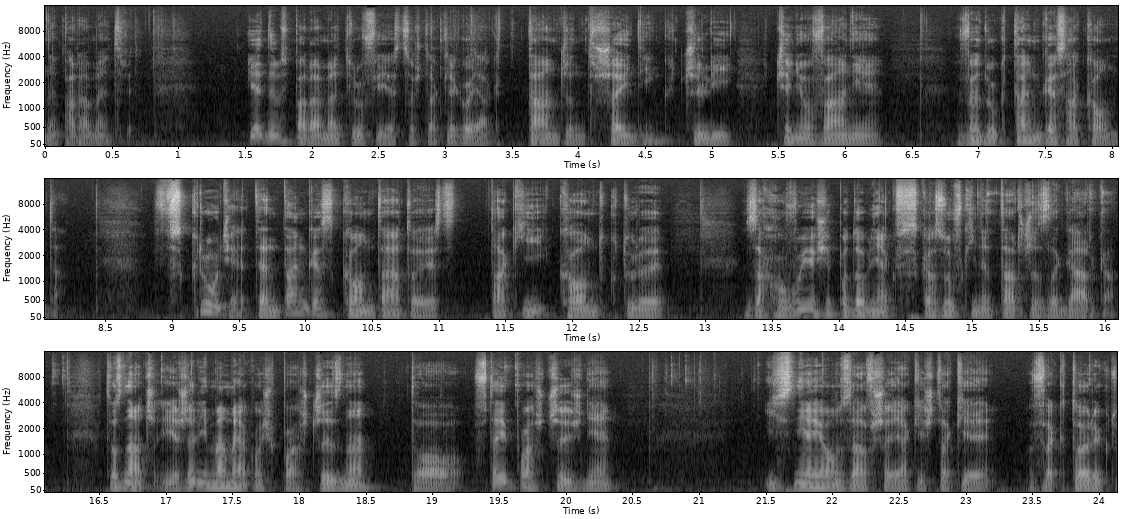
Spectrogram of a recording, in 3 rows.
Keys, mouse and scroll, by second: 0.7 ctrl+middle click, 15.0 right click, 15.3 x, 15.8 right click, 16.0 x, 16.6 right click, 16.7 x, 19.4 right click, 20.6 x, 21.7 shift+a.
